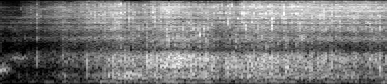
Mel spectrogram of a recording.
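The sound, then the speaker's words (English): A sustained, airy slurp of hot tea being sipped for an ASMR moment, a breathy hissing draw that swells after a brief soft start and carries on steadily for about two seconds with no talking. “Everybody sip. Everybody sip. Okay, ASMR time.”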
